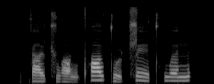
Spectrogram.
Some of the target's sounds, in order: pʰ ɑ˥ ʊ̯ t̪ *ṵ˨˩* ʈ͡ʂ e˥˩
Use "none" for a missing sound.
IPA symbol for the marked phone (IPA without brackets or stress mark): ṵ˨˩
